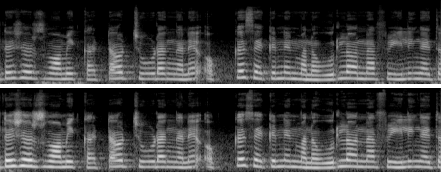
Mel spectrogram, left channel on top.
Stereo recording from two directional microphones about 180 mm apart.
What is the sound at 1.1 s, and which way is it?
A woman's voice, 5° right (ahead or behind).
